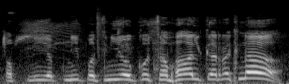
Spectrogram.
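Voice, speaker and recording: A man plays a jocular village husband from a cartoon tale. His voice is high for a man and he takes his time over each line. There is faint noise behind him. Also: measured pace, a little mellow. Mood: advising, amused. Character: joking, sweet-toothed village husband. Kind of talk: exaggerated cartoon story acting.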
